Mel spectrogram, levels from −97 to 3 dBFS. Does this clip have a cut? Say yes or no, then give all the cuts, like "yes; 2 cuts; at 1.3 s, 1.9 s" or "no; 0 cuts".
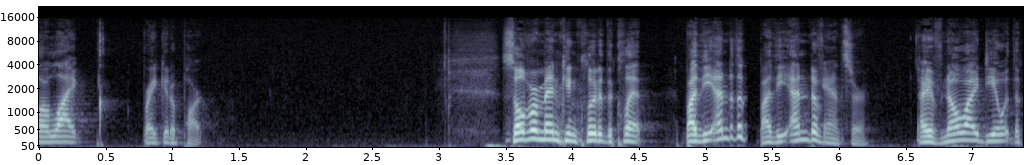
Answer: yes; 3 cuts; at 4.7 s, 5.3 s, 5.9 s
